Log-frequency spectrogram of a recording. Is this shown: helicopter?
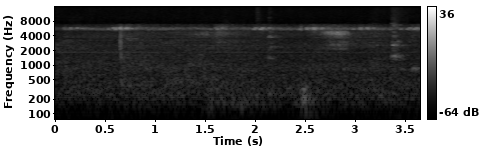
no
